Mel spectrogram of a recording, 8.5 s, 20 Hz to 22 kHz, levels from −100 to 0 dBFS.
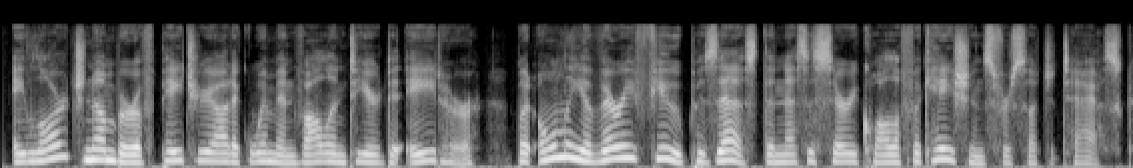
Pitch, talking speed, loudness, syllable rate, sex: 200 Hz, 160 wpm, -16 LUFS, 5.2 syllables/s, female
